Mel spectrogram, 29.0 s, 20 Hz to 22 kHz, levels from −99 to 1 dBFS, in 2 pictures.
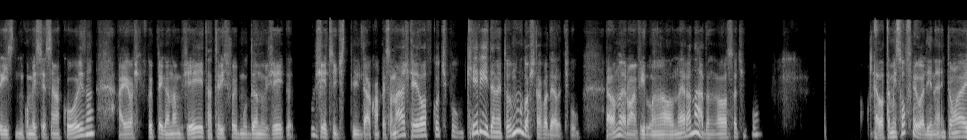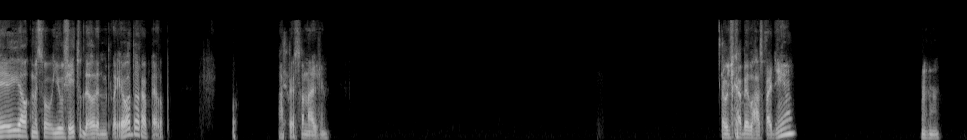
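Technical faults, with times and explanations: Throughout, gain pumping: the level swings by about 5 dB, with loud and soft parts squashed closer together, likely from input gain set too high feeding a fast limiter.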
